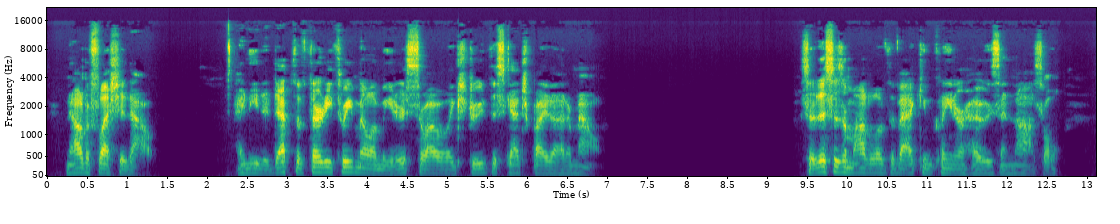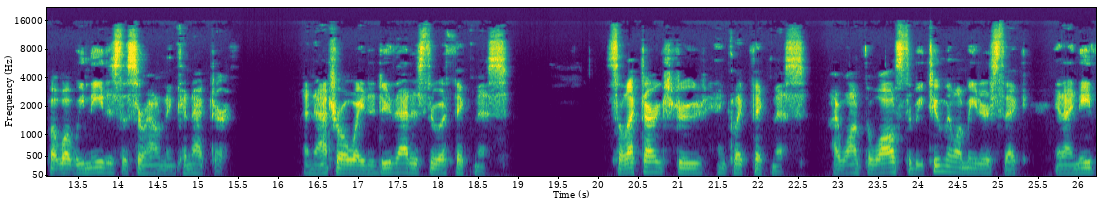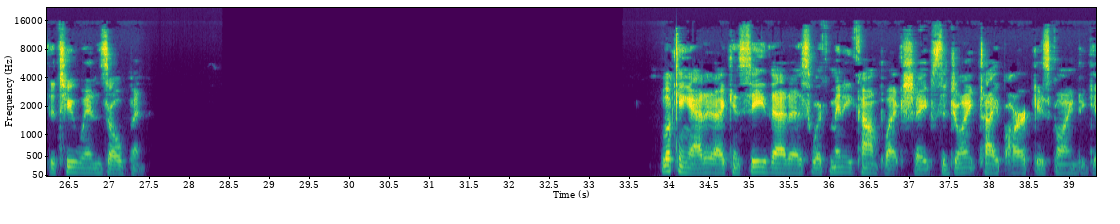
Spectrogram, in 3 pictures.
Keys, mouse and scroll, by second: 1.5 click, 3.7 click, 7.8 Return, 12.2-13.4 drag, 13.4 middle click, 13.6 click, 14.4 click, 15.3 click, 17.2-19.4 drag, 20.6 click, 22.6 click, 24.4 click, 24.6 click, 25.7 click, 28.5 click, 29.1 click, 29.7 middle click, 29.8 click, 31.2 ctrl+click, 32.3 click, 34.8 middle click, 35.0-36.5 drag, 36.5 middle click.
